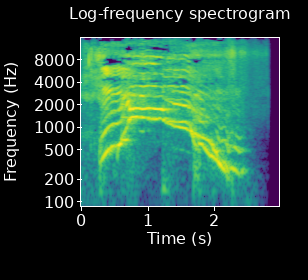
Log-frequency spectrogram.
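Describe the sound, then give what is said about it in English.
Two children, aged 7 and 5, imitate an elephant's trumpet with one long, loud, high-pitched wail that sweeps upward, holds, then slides down and fades after about two and a half seconds. “This is our elephant impression.”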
